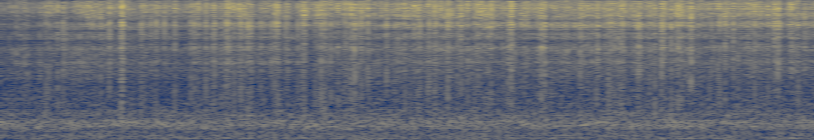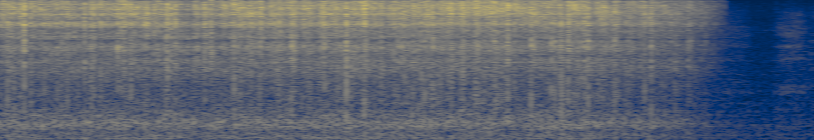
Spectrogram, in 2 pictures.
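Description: Stick (SMAW) welding arc crackling steadily as the electrode lays a fillet weld along the second side of a steel T-joint; the arc breaks off shortly before the end.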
